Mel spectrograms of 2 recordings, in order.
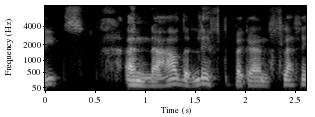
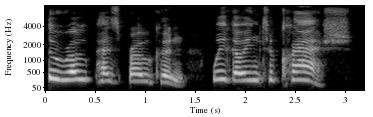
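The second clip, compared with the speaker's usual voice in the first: high, loud, slow terrified wail; panicked cry; 12 semitones higher, 6 dB louder than usual. A narrator's reading. Mrs Teavee shrieking in the plunging lift, high and loud. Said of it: "Missus Teavee cried out".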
